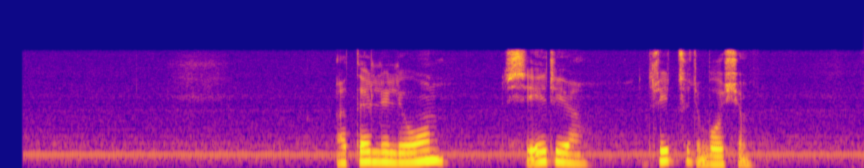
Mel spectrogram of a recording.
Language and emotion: Russian, neutral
